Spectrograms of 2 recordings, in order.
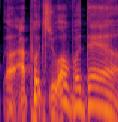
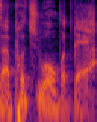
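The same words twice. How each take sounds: First: Said in the usual way. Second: Breathy near-whisper, much softer, almost secretive; half-whispered aside. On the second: Real, not acted. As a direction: drop it to a sly whisper as an aside. Gleeful aside repeat.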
